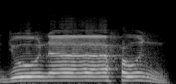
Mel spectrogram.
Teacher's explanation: Junahun di sini pula kita samarkan ikhfa hakiki, dua harakat.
